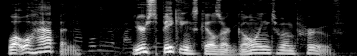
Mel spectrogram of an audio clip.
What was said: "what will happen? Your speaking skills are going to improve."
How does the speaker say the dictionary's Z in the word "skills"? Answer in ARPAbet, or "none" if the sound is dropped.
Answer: Z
